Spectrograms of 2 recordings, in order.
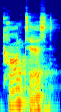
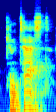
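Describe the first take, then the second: First: The stress is on the first syllable. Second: The stress is on the second syllable. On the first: It is a noun meaning a competition. "Contest гэх юм бол тэмцээн гэсэн утгатай нэр үг" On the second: It is a verb meaning to compete or dispute. "Contest гэх юм бол уралдах, эсрэгцэх одоо тэмцэх гэсэн утгатай үйл өгүүлжтэй"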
